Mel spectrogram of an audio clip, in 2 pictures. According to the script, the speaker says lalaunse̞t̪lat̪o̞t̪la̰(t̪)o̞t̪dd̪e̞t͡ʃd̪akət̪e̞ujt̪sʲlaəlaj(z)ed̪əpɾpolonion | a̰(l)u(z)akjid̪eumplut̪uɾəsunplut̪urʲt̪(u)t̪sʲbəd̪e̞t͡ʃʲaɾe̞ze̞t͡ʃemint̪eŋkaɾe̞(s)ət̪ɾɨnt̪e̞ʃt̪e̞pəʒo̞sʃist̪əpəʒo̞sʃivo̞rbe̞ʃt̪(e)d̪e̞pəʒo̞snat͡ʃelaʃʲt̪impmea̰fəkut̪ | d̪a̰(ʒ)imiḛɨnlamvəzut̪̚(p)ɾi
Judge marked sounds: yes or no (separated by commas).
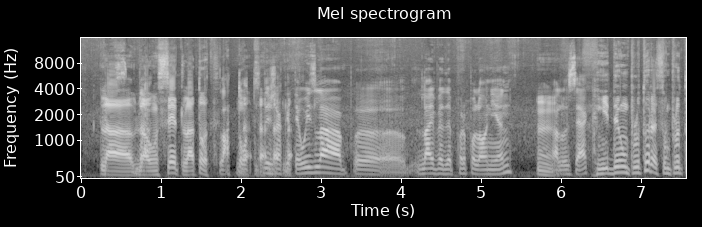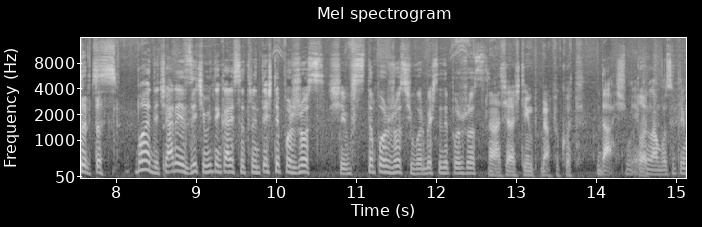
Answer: yes, no, yes, yes, no, yes, yes, no, yes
